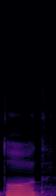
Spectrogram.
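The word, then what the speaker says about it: ضاد: And dad just has like one dot on the top.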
